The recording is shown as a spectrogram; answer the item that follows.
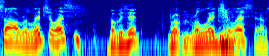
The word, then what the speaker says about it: Religulous: Religulous, and I'm saying it right.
